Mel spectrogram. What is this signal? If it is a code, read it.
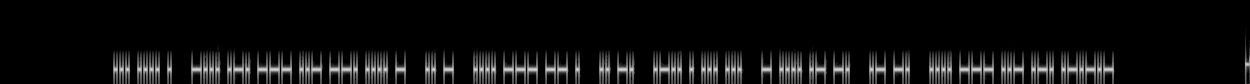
Morse code, heard as a keyed tone, about 40 wpm, 700 Hz. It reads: SHE BROUGHT IT HOME IN LESS THAN AN HOUR.
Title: Sentences from Top 500 Words 40wpm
